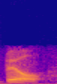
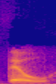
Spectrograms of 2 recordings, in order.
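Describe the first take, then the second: First: Said in the usual way. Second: BILL with a dark Philadelphia L, near "Biw"; Philadelphia accent. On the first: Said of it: "instead of Bill". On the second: Retold or imitated. Caller retells comedy routine, Philadelphia accent. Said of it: "the Philadelphia accent".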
